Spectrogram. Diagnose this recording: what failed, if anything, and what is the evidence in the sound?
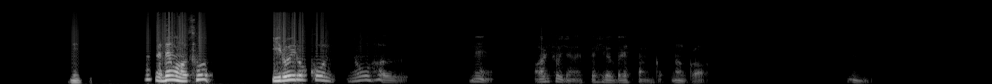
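A filter in the processing stage is restarted on every block, which points to call processing. Through the whole speech clip there is a steady buzz at 200 Hz. It rises and falls with the level of the talking. The filter loses its stored state between blocks and starts each one from silence. That leaves a small transient every 5 ms, which fits 5 ms processing blocks.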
